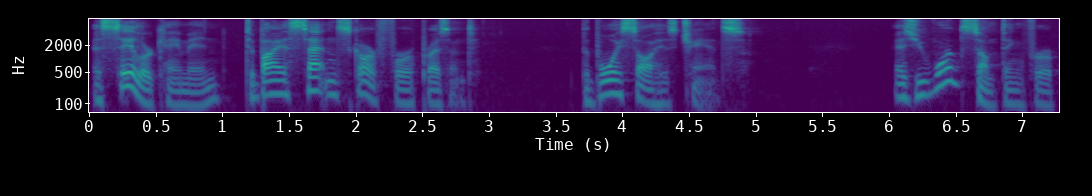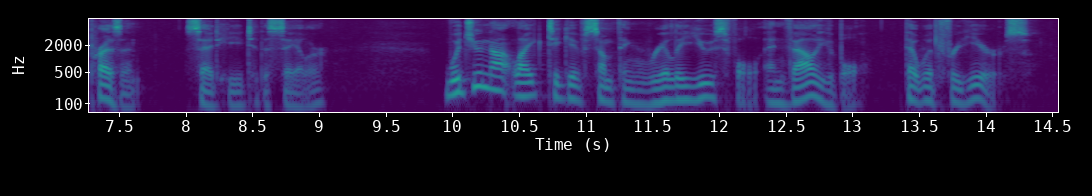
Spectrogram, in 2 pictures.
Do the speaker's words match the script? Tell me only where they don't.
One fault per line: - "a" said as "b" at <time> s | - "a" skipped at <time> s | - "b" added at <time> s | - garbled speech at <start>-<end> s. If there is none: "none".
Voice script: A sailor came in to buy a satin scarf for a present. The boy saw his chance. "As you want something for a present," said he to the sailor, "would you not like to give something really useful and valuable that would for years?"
none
